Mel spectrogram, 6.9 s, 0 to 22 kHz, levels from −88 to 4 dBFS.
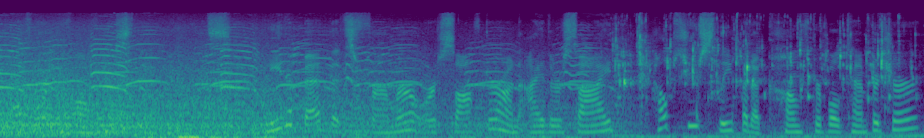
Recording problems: rain or running water; very loud; throughout; 3 dB above the speech

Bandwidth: 14.5 kHz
